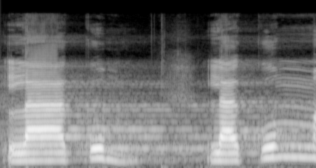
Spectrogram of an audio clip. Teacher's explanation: di antara huruf wau dan lam ini merupakan Alif ziadah ya Jadi alifnya tidak ada fungsinya jadi tidak dibaca Jadi bukan Akum ya ini lakum lakum a ada mim sukun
